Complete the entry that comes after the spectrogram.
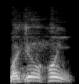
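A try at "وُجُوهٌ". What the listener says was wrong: وجوہ نہیں ہے, واؤ پہ پیش ہے. نہیں, وجوہ واؤ پہ زبر نہیں ہے, واؤ پہ پیش ہے. نہیں, وجوہ نہیں, وجوہ نہیں, غلط. گول ہوٹ کر کے پڑھیے, پیش کو ہوٹ گول کر کے پڑھیے. وجوہ ہوئی, وجوہ ہوئی.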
